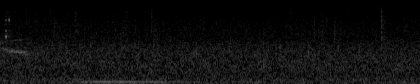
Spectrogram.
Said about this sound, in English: Listen to the rain falling and pattering against the windows.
